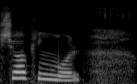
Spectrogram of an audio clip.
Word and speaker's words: Pingmul: So I did say it wrong. Pingmul.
